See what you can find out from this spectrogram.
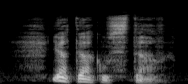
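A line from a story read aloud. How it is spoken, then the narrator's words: Whisper. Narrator (Russian): Муж прошептал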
